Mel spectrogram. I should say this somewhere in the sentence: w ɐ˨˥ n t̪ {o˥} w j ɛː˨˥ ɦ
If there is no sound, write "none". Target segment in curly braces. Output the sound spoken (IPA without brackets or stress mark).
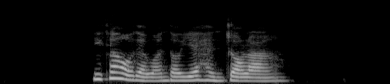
o˨˧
